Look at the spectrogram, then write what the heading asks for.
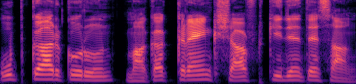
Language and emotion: Goan Konkani, neutral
